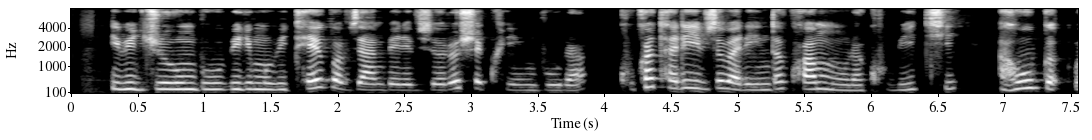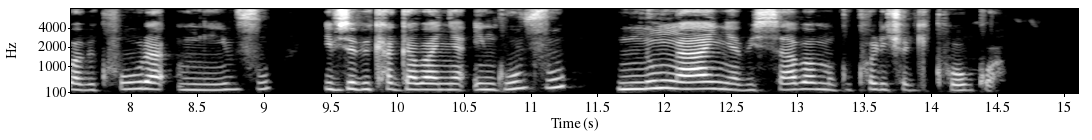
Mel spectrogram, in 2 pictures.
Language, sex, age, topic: Rundi, female, 18-24, agriculture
